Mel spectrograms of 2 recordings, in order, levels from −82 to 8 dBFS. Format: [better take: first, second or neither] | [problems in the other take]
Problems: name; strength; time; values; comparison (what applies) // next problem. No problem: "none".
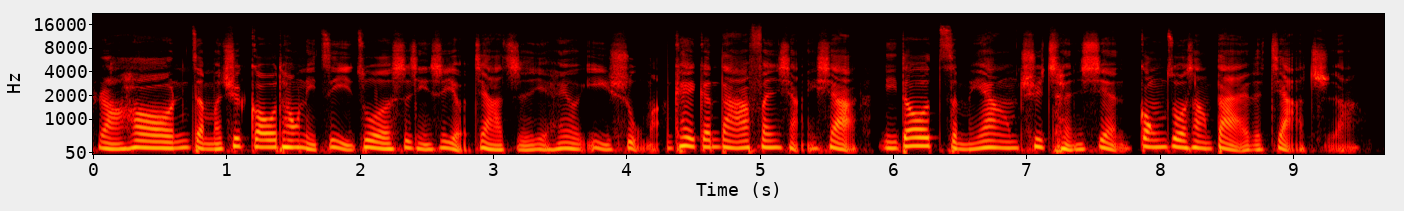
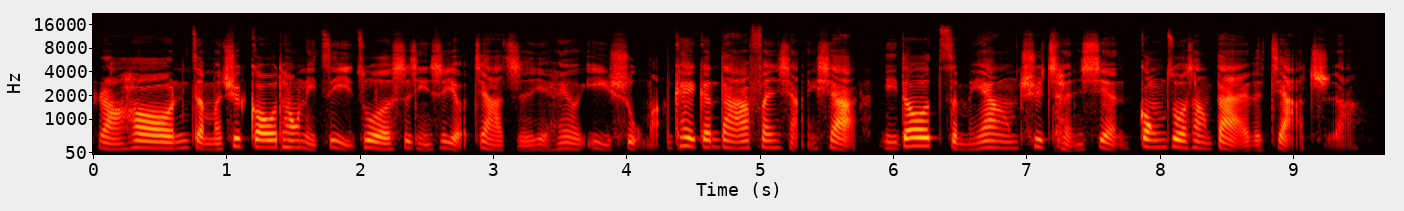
first | thin; very; fading below 400 Hz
